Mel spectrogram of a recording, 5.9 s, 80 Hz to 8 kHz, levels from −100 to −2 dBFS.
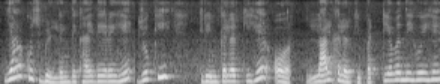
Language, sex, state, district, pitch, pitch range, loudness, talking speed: Hindi, female, Bihar, Sitamarhi, 200 Hz, 185-250 Hz, -22 LUFS, 215 wpm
